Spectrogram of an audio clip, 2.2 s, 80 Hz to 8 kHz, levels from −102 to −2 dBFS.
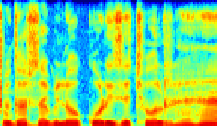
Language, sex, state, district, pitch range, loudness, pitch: Hindi, male, Jharkhand, Palamu, 130-140 Hz, -14 LUFS, 135 Hz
